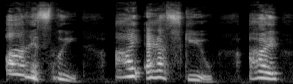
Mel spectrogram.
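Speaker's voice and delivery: high, affronted rat sputter; indignant little creature, cut off. A narrator's reading. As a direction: protest in a small high voice. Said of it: "gasped indignantly".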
